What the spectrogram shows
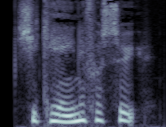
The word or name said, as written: chikaneforsøg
